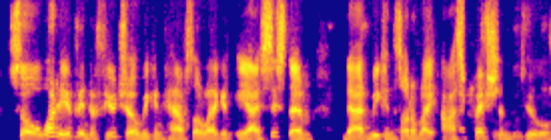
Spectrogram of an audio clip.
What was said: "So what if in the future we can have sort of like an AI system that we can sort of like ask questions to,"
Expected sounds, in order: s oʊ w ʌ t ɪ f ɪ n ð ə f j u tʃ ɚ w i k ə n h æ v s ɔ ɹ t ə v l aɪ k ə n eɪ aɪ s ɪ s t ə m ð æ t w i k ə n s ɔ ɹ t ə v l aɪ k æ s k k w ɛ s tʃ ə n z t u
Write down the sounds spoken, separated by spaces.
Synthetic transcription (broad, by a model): s oʊ w ʌ t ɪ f ɪ n ð ə f j u tʃ ɚ w i k ə n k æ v s ɔ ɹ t ə v l aɪ k ə n eɪ aɪ s ɪ s t ə m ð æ t w i k ə n s ɔ ɹ t ə v l aɪ k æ s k k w ɛ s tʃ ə n t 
